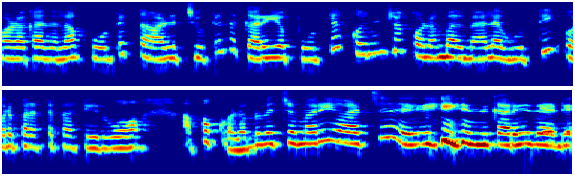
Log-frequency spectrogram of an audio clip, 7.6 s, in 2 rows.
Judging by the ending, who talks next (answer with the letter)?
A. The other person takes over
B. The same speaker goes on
A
